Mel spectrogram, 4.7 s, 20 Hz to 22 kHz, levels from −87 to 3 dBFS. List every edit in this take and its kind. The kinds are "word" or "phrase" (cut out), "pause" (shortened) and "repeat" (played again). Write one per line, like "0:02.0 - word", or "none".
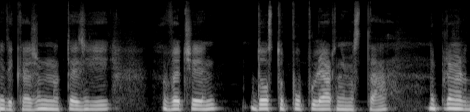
none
